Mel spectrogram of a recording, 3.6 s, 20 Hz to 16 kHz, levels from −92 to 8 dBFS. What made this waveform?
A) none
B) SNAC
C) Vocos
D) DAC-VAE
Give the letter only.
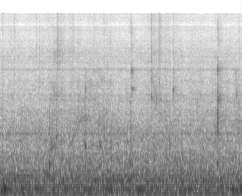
D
